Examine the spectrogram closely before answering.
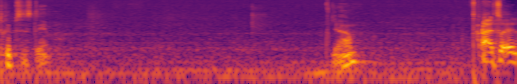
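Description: A middle-aged man speaks through a microphone in a large room, with pauses.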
